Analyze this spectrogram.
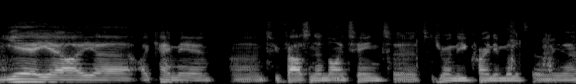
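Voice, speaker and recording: Speaking with an English accent, a man keeps a moderate pace and fairly even intonation with hardly any pauses. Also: fairly low pitch for a man. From London, England. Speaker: soldier and interpreter. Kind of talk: video call interview. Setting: video call. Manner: halting.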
